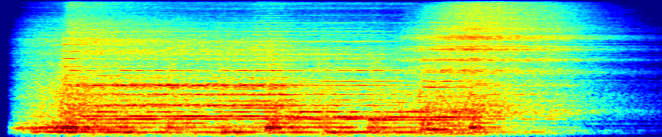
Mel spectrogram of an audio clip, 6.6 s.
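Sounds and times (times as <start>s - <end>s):
musical stinger: 0.6s - 5.8s.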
